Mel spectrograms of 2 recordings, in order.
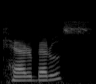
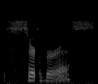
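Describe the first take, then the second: First: The name begins with a hard k sound. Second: The name begins with a soft s sound. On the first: This is the Latin pronunciation. "In Latin, ... C, which is always a k in Latin" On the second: This is the English pronunciation. "In English"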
